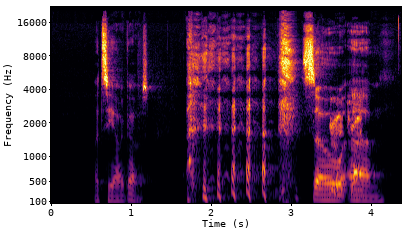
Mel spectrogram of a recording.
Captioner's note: laughs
